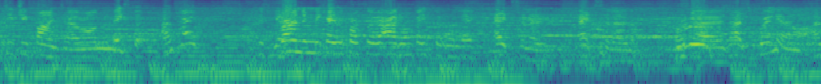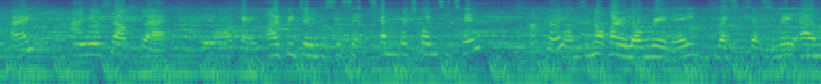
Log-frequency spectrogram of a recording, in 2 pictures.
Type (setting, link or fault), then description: setting, busy venue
